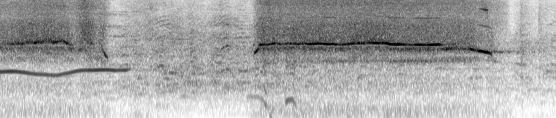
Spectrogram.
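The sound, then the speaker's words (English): A voice imitates a nose whistling from allergies during sleep: thin, high whistling tones, a short one that wavers slightly, then a longer steady one, with faint breathy hiss. “Her allergies had kicked into the point where she was repeatedly waking herself up with her own nose whistling and then gave me a heart attack. She is in my car with a jacket over her going,”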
